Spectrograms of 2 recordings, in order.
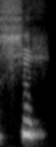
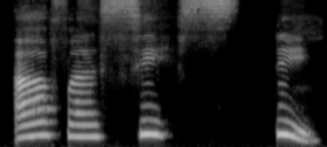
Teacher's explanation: kalau baca sin itu sebenarnya kayak giginya tuh rapat. Nah, lidahnya ke bawah. Si, ada desisnya jadi.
